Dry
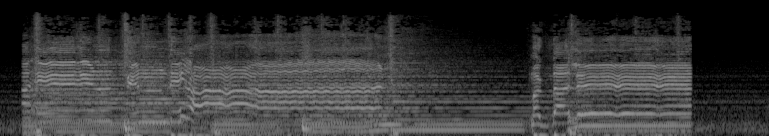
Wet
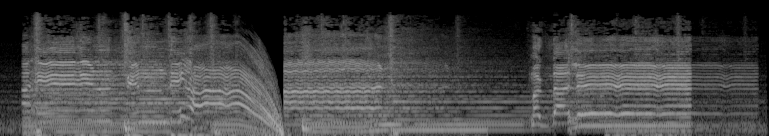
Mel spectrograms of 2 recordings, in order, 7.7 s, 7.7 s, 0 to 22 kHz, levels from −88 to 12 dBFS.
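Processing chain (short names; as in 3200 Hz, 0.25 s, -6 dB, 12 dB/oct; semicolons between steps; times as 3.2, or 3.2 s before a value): 4.88–6.06 HPF 200 Hz 12 dB/oct; echo 0.669 s -17.5 dB; 2.4 tape stop 0.45 s; gain +6 dB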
